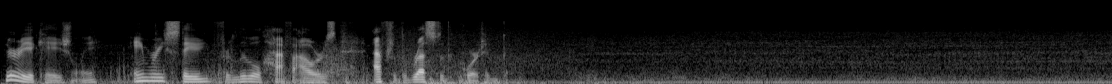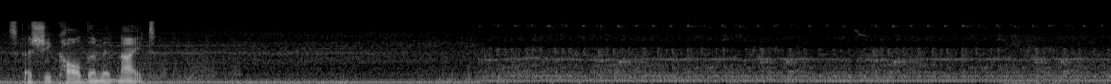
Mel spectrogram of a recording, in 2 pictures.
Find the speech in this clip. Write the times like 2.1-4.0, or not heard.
0.0-5.1, 11.2-12.7.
